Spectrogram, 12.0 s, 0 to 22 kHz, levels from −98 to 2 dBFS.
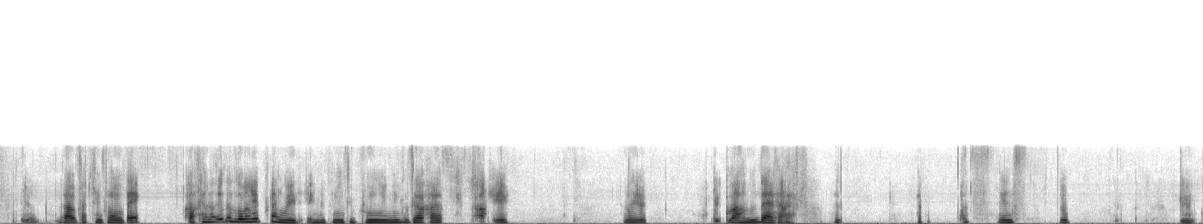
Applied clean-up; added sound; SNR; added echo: neural diffusion model UNIVERSE++.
